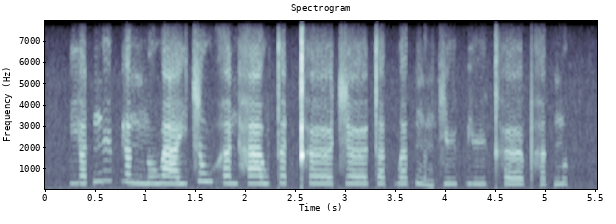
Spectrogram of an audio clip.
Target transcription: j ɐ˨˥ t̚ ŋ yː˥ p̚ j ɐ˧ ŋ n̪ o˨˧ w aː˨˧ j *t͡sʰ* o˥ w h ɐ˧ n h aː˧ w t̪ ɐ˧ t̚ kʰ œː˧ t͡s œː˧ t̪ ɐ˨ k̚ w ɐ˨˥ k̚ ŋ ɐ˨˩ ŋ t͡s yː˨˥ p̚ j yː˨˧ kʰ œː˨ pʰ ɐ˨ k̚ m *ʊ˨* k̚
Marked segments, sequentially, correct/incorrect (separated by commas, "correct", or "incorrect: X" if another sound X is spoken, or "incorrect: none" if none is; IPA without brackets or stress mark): incorrect: t͡s, incorrect: ʊ˧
